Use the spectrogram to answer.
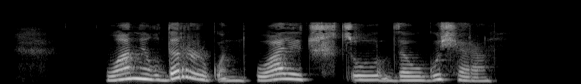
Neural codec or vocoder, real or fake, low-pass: none; real; 7.2 kHz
